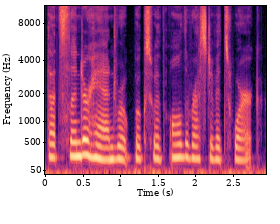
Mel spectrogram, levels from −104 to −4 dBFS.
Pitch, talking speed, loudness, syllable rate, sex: 215 Hz, 245 wpm, -17 LUFS, 4.9 syllables/s, female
